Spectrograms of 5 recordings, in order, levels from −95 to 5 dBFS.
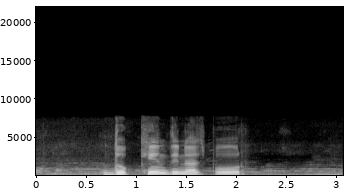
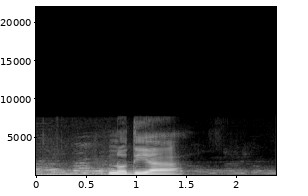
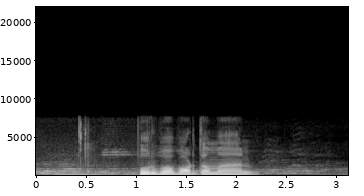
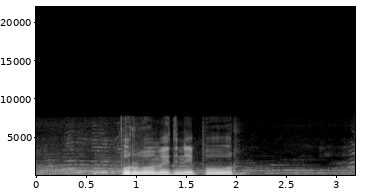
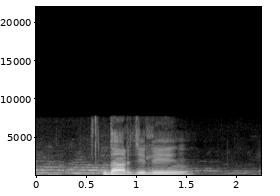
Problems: constant background noise, continuous background conversations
